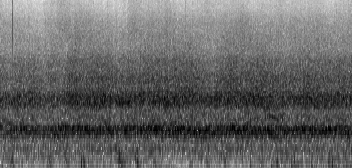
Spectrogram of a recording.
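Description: A large stadium crowd roars and chants steadily in the distance.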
